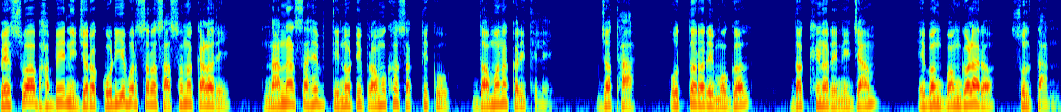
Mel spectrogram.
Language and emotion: Odia, neutral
